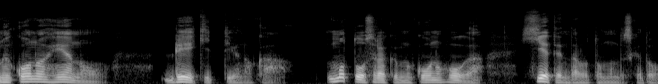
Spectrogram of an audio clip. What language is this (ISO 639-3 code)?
jpn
